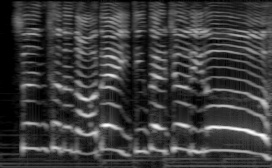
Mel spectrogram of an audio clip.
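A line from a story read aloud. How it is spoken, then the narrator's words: Soldiers shouting. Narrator (Chinese): 让下面的士兵大喊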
